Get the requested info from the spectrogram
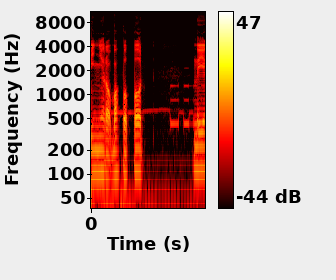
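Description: A man speaking Khmer for about the first second, then a pause in which only a faint steady tone is heard, stepping down in pitch near the end.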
